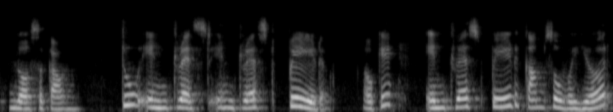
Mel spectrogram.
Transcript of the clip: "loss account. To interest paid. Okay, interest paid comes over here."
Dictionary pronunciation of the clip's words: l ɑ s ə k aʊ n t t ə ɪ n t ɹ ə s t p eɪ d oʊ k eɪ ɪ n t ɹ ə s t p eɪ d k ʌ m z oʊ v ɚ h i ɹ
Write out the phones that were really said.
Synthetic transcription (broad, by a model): l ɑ s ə k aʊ n t t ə ɪ n t ɹ ə s t p eɪ d oʊ k eɪ ɪ n t ɹ ə s t p eɪ d k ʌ m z oʊ v ɚ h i ɹ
